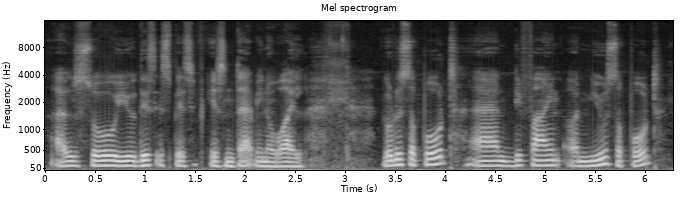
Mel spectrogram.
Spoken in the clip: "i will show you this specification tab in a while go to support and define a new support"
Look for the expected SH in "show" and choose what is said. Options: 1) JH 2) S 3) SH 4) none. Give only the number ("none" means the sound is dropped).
2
